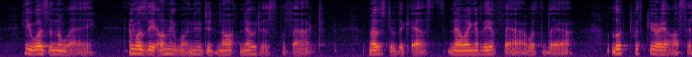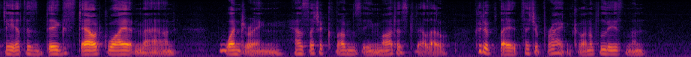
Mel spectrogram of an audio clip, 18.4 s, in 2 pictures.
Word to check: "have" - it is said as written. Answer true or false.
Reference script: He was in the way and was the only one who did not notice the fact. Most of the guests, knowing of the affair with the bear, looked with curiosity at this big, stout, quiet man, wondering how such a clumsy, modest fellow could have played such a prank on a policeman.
true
